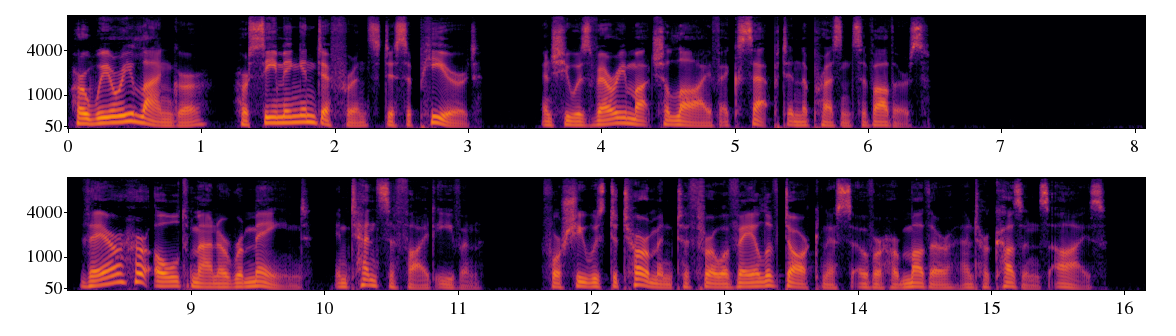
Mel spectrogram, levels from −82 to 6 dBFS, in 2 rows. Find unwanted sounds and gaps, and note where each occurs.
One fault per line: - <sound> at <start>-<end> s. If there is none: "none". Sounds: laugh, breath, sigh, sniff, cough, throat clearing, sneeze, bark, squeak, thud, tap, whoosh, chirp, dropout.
none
